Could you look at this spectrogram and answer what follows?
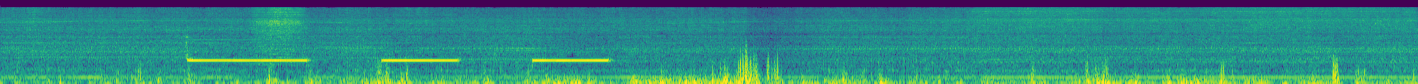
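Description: Heavy construction machinery's diesel engine running with a steady low hum, and about one and a half seconds in a back-up alarm sounds three beeps about a second apart. A sharp knock is heard about halfway through, with a few fainter clicks later.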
